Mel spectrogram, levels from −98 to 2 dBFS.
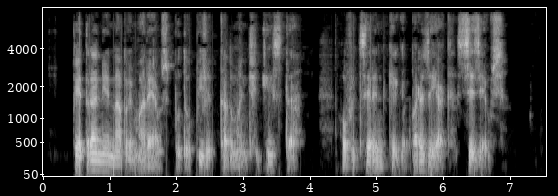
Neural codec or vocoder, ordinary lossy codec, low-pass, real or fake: none; MP3, 64 kbps; 7.2 kHz; real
